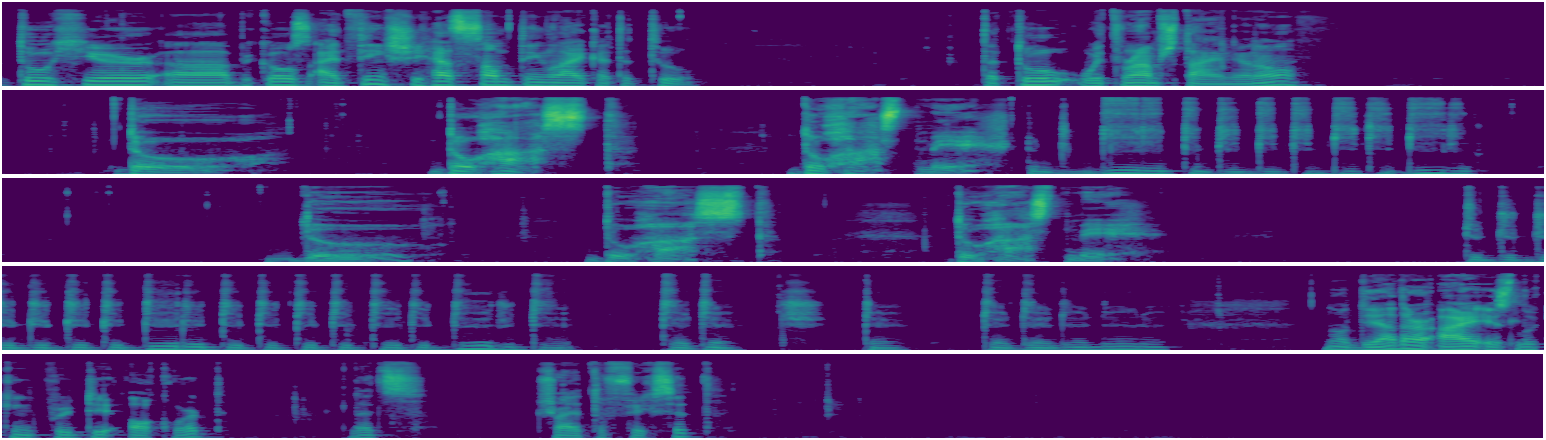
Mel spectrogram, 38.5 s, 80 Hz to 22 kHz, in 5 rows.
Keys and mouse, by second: 5.6 p, 5.8 [, 6.0 [, 17.2 s, 18.8 ctrl+z, 26.8-33.9 alt+shift+drag, 33.4 ctrl+z, 33.9-34.9 middle drag, 34.9-38.5 ctrl+drag.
